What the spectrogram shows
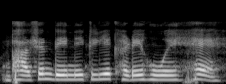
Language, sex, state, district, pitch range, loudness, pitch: Hindi, female, Uttar Pradesh, Etah, 215-230 Hz, -15 LUFS, 220 Hz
